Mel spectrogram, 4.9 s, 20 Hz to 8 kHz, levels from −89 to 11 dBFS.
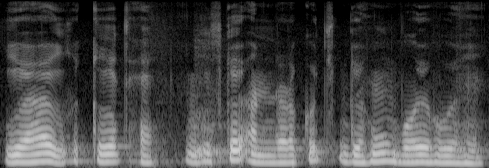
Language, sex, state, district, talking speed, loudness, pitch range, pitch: Hindi, male, Uttar Pradesh, Saharanpur, 135 wpm, -16 LUFS, 125-140 Hz, 130 Hz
